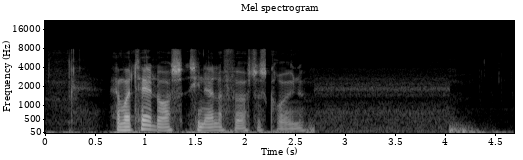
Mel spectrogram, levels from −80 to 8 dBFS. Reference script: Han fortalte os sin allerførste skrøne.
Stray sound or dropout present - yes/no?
no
